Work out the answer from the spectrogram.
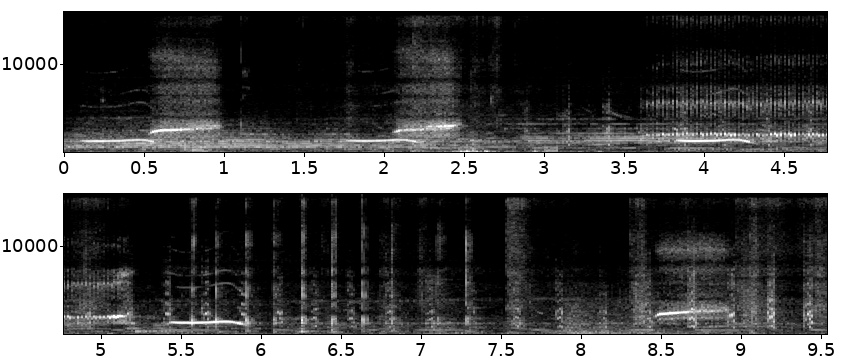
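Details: Grey francolin (teetar), described as in full spirits; a series of ringing whistled notes with upward flicks, some higher-pitched, repeated over several seconds against dense clicking and tapping.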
